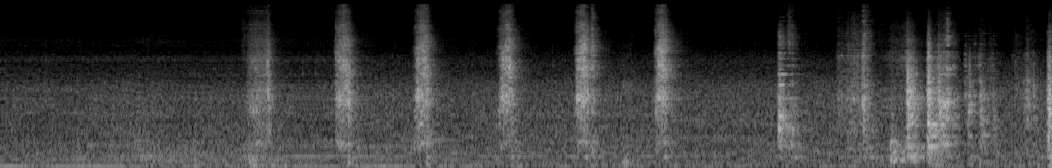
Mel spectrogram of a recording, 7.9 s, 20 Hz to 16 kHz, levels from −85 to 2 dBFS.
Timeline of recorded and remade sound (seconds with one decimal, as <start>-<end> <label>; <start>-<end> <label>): 0.0-2.8 remade; 2.8-6.6 recorded; 6.6-7.2 remade; 7.2-7.9 recorded

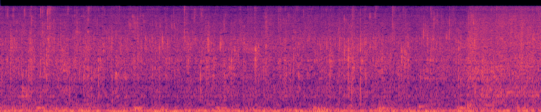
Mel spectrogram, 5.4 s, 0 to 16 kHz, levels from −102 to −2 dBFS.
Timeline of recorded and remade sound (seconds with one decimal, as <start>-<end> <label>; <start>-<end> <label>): 0.0-5.4 recorded

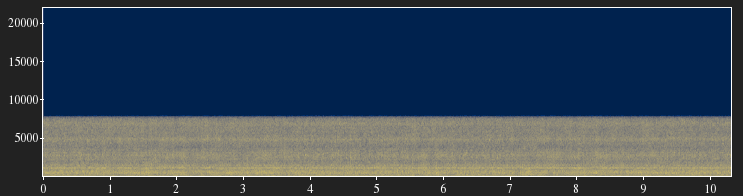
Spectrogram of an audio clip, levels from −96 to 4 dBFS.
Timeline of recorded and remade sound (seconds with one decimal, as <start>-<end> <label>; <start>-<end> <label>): 0.0-0.8 recorded; 0.8-3.7 remade; 3.7-5.5 recorded; 5.5-6.2 remade; 6.2-7.0 recorded; 7.0-9.2 remade; 9.2-10.3 recorded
